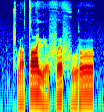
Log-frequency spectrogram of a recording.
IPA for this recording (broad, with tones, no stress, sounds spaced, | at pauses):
cʰ u˩ tˤ ɛ˥ lʲ ə˩ f ə˧˥ f u˩˧ ɾ ʊ˥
